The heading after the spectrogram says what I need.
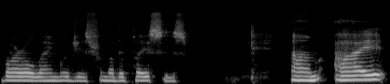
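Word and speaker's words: hay: languages from other places i is spelled h-a-y in modern spanish aidos libros la mesa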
